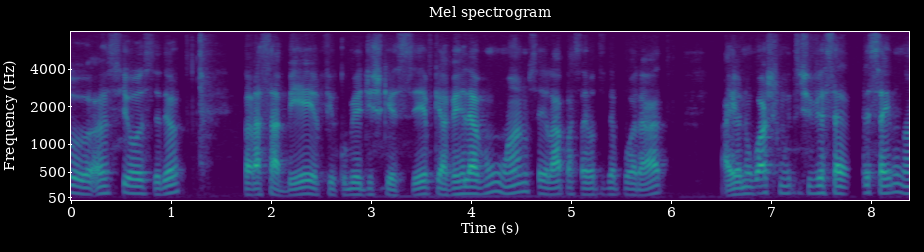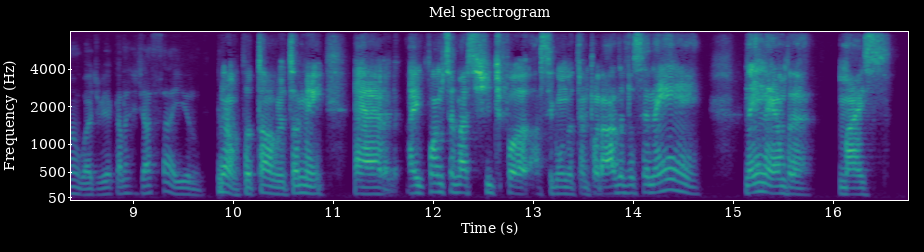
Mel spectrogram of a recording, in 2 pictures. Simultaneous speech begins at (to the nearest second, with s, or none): none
